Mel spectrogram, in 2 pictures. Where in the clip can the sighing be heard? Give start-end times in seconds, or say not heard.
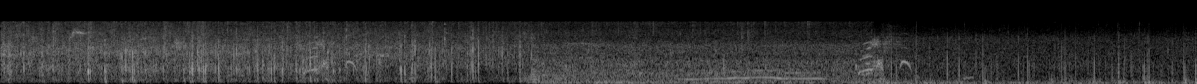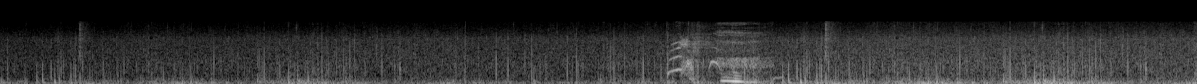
19.0-19.7.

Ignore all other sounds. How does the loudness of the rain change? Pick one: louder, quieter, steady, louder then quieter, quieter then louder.
quieter then louder.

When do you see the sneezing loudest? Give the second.
19 s.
